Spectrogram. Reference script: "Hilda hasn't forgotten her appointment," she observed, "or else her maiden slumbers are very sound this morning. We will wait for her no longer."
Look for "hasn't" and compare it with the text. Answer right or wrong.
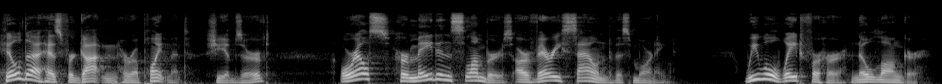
wrong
